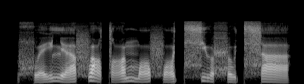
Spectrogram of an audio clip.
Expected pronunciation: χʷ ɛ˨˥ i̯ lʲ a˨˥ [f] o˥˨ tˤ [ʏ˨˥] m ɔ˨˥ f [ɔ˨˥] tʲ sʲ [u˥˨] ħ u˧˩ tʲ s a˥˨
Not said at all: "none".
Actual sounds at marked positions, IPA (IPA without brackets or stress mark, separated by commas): f, u˨˥, ɔ˨˥, u˥˨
